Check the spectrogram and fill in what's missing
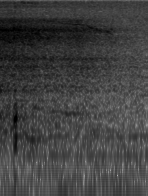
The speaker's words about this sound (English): I'm going to close off the right nostril and inhale through the left.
